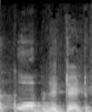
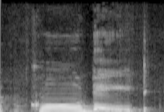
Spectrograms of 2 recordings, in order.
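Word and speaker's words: coup d'état: जीवो पढिबा पई हमें केमिति पढिबा याकू सर कोऑपडिटेट पढिबा किंतु एब्सोल्युटली रॉन्ग ये होछि मिस प्रोनाउंसिएशंस ठीक अछि याकू केबे पढिबानी जे कोऑपडिटेट लिखाइ छै बेली यार ताना सर एग्जैक्ट राइट प्रोनाउंसिएशंस कोन हबो ना कुडेट भल की देखो कोन लिखि छि मु कुडेट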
